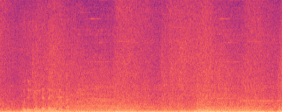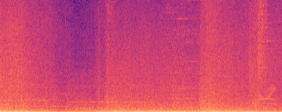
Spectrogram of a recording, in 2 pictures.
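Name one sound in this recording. Fiery blasts roar and crackle in bursts.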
